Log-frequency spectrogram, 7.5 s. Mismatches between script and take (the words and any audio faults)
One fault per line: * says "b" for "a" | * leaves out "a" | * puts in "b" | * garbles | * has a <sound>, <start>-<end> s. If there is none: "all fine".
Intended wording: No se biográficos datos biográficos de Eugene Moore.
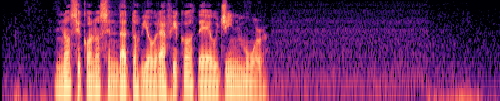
* says "conocen" for "biográficos"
